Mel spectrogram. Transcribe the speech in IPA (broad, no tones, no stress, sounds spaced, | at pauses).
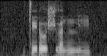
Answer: t̪ e ɾ ɤ ʃ ɯ ɐ̯ nː i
